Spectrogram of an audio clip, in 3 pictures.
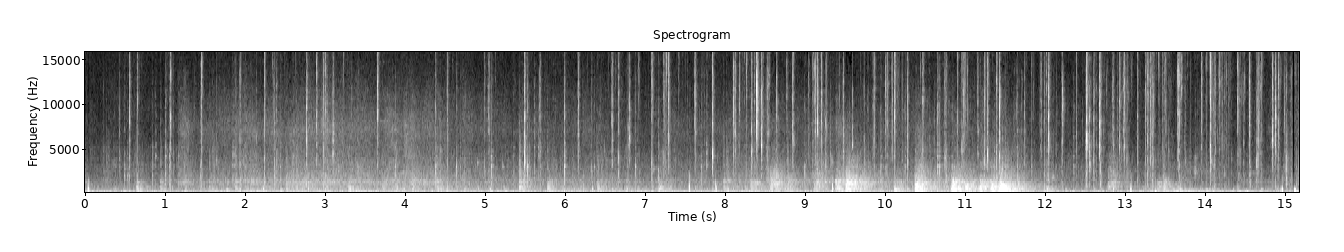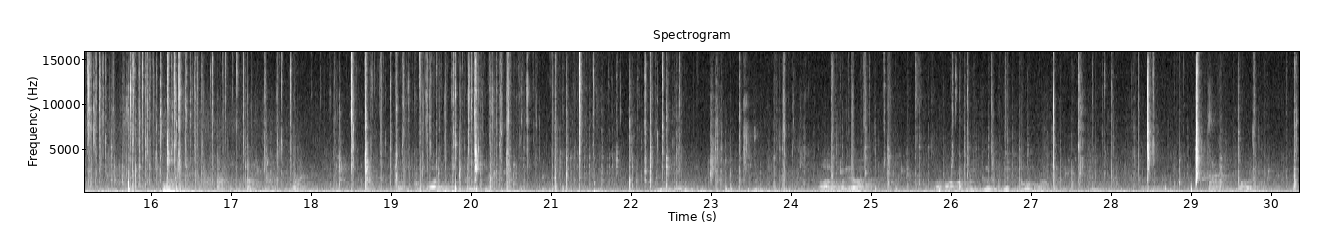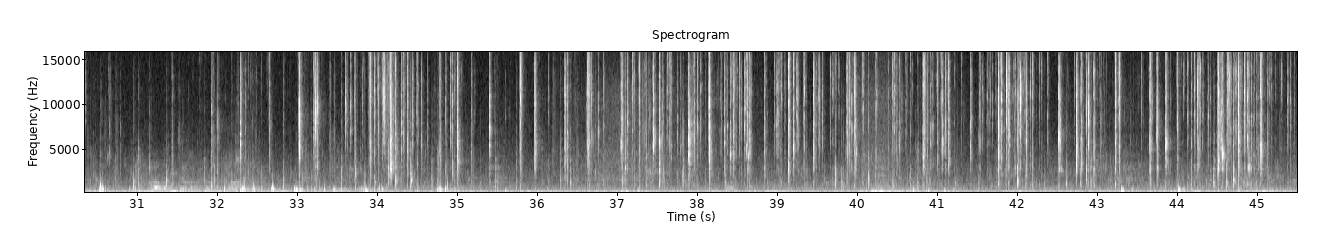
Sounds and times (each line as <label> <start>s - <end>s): Runner on Castle Stairs 0.0s - 13.7s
